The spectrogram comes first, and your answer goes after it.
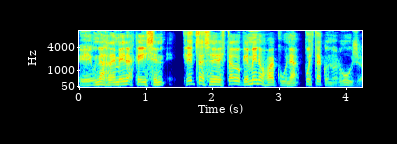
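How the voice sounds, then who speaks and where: Against a quiet background, a man with a fairly high pitch, vocal fry and a bright, sharp tone speaks at a very fast pace. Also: dry, close sound with no echo. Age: 60s. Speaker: physician, vaccine specialist. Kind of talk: webinar talk. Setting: online webinar.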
